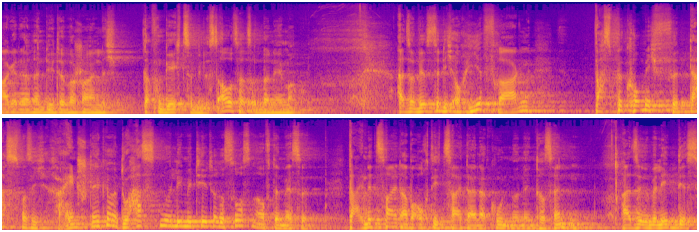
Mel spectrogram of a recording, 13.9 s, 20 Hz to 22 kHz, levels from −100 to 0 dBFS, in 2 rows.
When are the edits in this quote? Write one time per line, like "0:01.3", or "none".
0:08.1
0:10.4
